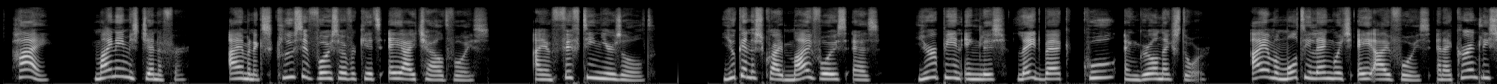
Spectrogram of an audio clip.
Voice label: girl15; AI Child kids voice; voiceoverkids; Premium AI Child kids voice generator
